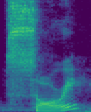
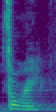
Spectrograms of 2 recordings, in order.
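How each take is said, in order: First: The vowel is stretched, with a big rise. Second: It is said very fast and short.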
